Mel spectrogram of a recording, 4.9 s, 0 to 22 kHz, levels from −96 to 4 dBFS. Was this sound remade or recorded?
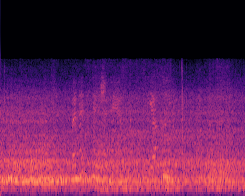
recorded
